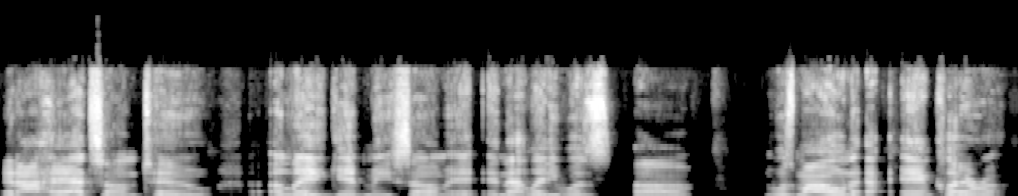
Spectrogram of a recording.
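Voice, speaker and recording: A man voicing a big, simple-minded, childlike man, eager and easily frightened, in slow, earnest, folksy speech for a story reading. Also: medium pitch, expressive, a bit bright, dry recording, clean studio sound. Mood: happy, eager.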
